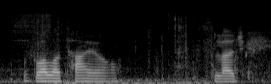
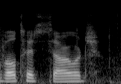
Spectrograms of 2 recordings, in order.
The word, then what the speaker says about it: volatile sludge: I only have 54 more volatile sludge. You know, I was calling them voltage surge, and Viola was like, that's not how you say it.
